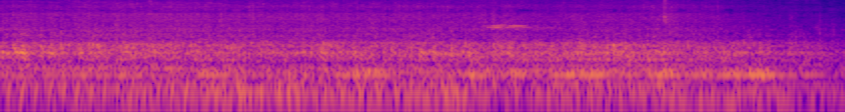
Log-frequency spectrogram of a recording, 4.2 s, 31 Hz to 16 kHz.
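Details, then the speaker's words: Bajaj Discover 100M engine running with a loud, harsh, gravelly, truck-like roar from worn main crankshaft bearings on both sides; needs bearing replacement and a full engine overhaul. "सुना? यह आवाज तब आती है जब दोनों तरफ के मुख्य क्रैंकशाफ्ट बेयरिंग खराब हो जाते हैं।"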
